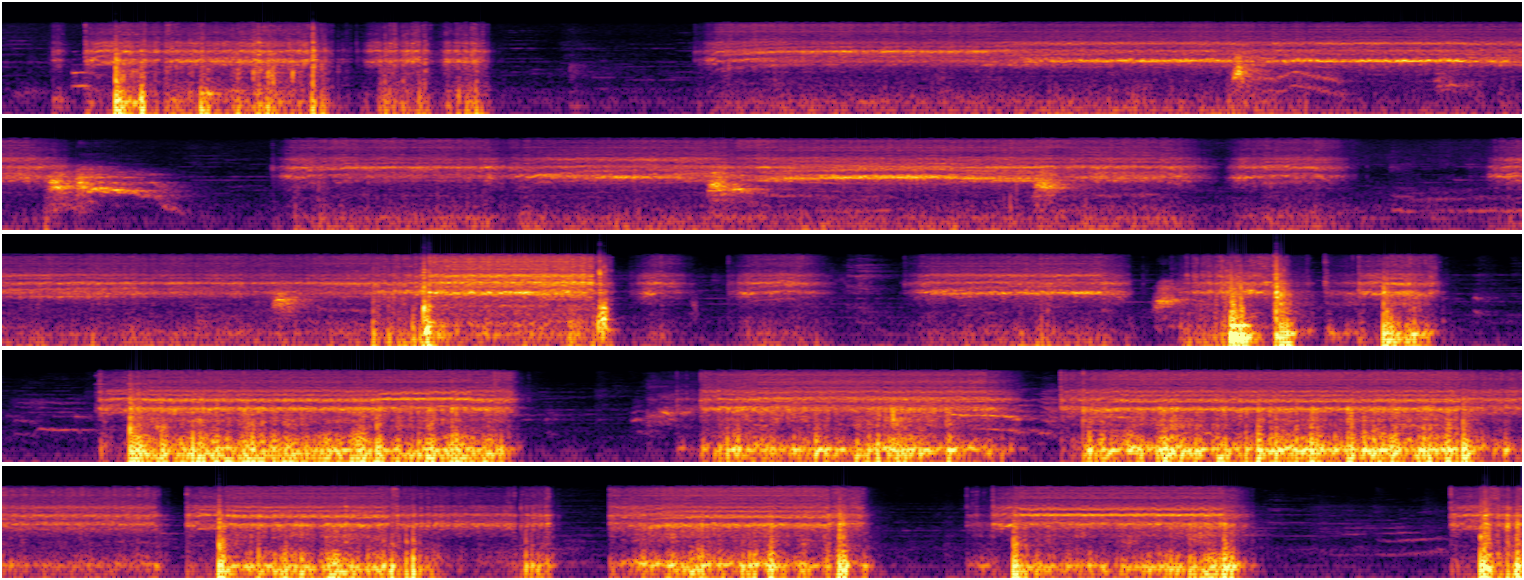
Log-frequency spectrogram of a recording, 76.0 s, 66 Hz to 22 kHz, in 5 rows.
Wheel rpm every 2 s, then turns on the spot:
70, 70, 20, 40, 110, 110, 110, 80, 0, 90, 100, 110, 110, 80, 30, 90, 110, 100, 40, 40, 80, 60, 20, 80, 140, 50, 80, 100, 110, 130, 110, 100, 100, 80, 100, 80, 80, 30.
42-44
